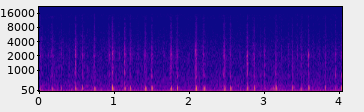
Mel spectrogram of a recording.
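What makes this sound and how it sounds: Dry sponges are tapped in a quick, uneven rhythm of 23 soft, dull taps over about four seconds. Each tap is a brief low thud with a faint brighter click that dies away almost at once, over a quiet, steady background hiss.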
